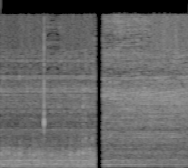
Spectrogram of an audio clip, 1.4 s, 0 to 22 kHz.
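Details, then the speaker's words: New iRobot Roomba Plus 515 vacuum-mop combo at its dock washing mop pads at cleaning start: steady clean-water pump hum, brief cut-out, then the dirty-water pump kicks on with an even tone; normal mop-wash cycle. "It's going to wash the mop pads. You can hear kind of a water pump, and then you hear the dirty water pump kicking on."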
